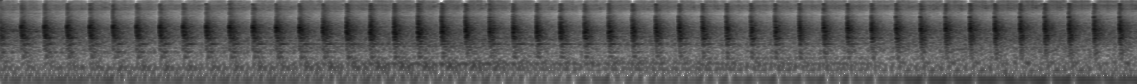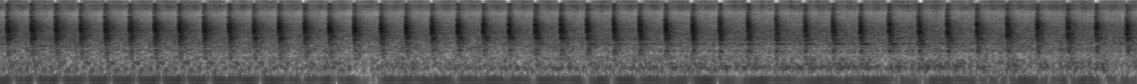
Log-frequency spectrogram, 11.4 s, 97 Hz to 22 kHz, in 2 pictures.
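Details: 2001 Ford Mustang GT V8 idling with a deep, steady knock about three per second through the low rumble; owner calls it rod knock.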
